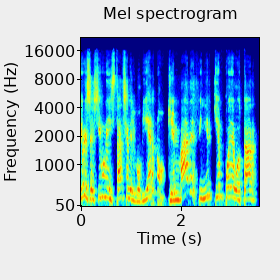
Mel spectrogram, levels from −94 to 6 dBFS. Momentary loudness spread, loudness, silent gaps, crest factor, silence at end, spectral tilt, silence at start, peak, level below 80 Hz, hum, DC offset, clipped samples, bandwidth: 7 LU; -19 LUFS; none; 14 dB; 0.1 s; -4 dB/octave; 0 s; -6 dBFS; -50 dBFS; none; under 0.1%; under 0.1%; 16 kHz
